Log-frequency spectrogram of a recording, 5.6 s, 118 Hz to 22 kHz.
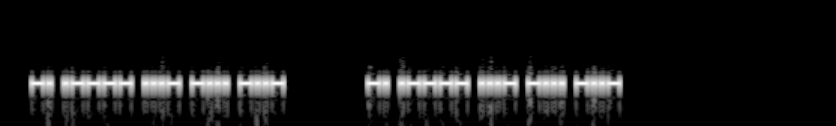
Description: Morse code, heard as a keyed tone, about 46 wpm, 700 Hz. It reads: N1VBX N1VBX
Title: USA Call Signs - 5 Characters - Repeated 2x - 45wpm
